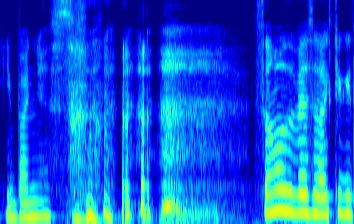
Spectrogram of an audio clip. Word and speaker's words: Ibanez: How do you pronounce it in English properly? Ibanez.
